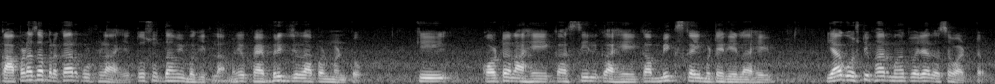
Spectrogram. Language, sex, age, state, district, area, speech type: Marathi, male, 45-60, Maharashtra, Thane, rural, spontaneous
